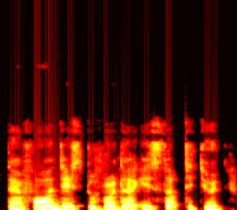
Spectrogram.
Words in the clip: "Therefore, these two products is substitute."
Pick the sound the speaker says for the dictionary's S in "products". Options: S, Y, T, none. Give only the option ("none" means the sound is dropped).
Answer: none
